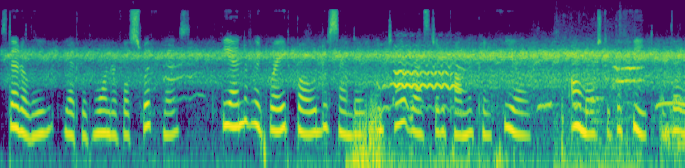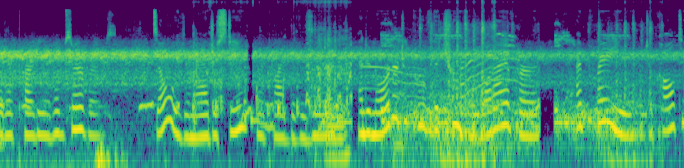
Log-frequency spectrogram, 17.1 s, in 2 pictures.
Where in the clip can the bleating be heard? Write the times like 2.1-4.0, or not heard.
4.3-6.1.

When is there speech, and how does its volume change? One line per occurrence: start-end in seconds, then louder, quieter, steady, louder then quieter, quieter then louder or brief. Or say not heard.
0.0-17.0 steady.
